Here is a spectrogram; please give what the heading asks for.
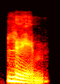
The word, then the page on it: lame: Indian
